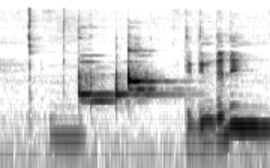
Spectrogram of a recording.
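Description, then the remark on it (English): A two-tone ding-dong chime rings out clearly, its bright notes sustaining and fading, followed by a voice speaking. “Ding dong.”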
